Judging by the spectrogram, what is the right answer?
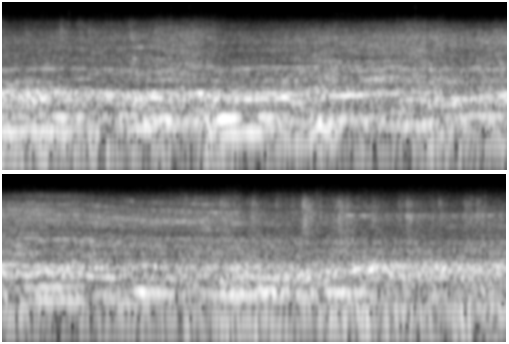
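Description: A race car engine in a sim racing video game revs and climbs through the gears, with steady rising and falling pitches over about ten seconds, loud and continuous with no voices.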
